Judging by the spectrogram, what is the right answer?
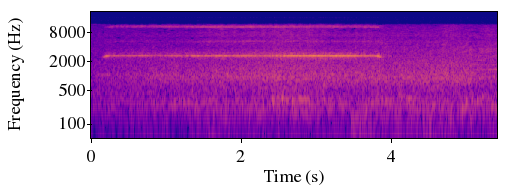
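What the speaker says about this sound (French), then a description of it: "Ceux-là, là, c'est mes pigeons." Pigeons in wintry Beijing, a soft murmur of cooing and bird sounds over a steady airy background, with a thin constant high whistle running through most of it, no talk.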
